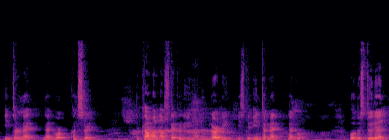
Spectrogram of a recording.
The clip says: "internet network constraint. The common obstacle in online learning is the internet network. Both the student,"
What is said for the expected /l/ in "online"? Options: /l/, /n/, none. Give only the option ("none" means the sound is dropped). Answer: none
